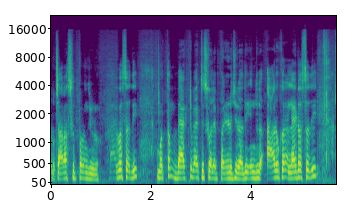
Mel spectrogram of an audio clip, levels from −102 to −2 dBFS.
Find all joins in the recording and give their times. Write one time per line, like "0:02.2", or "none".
0:01.3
